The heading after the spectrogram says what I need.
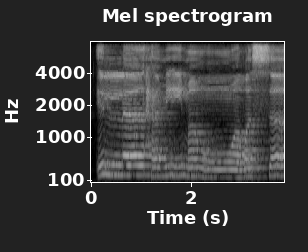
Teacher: ما میم پر دو زبریں ہیں، تنوین اور اس کے بعد واو آنے کی وجہ سے ادغام ناقص مع الغنہ ہے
